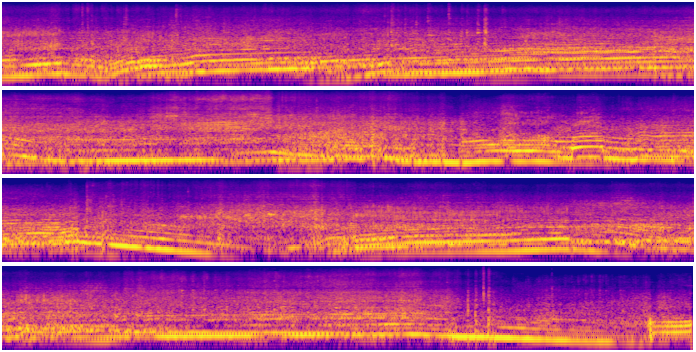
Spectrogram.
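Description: Several banger racing cars' engines revving hard together, their pitch rising and falling over and over as the cars accelerate and back off.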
